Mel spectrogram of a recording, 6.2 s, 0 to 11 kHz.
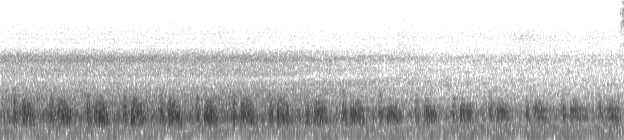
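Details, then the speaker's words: Fetal heartbeat heard at home with a handheld Sonoline B fetal Doppler: rapid, regular whooshing pulses at about 160 a minute over a steady hum, much faster than the mother's own slower heartbeat. "you can clearly tell the difference between mine and the babies the babies are so much faster in the sweetest slow sound"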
